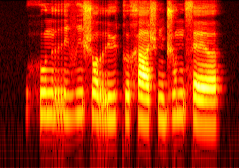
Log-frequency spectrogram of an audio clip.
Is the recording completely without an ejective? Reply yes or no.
yes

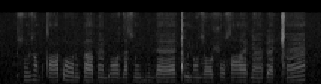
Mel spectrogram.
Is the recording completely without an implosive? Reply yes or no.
no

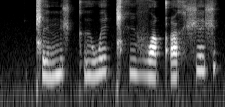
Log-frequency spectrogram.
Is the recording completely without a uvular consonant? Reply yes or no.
no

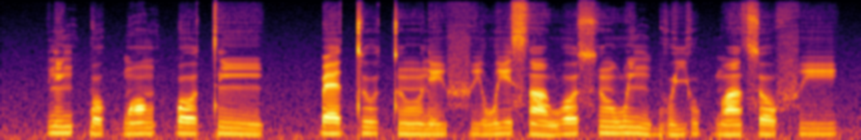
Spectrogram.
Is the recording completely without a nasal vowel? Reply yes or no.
no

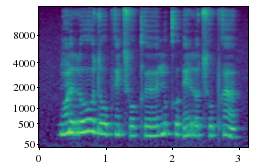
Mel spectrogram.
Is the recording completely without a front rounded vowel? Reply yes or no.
no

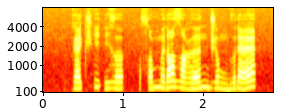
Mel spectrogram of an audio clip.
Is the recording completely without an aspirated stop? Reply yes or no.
no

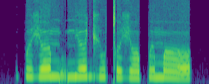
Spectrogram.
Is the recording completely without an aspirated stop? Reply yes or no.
yes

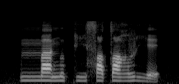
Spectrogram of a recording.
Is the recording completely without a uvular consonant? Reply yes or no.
no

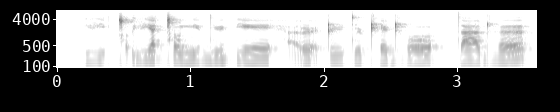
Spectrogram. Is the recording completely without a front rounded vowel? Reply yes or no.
no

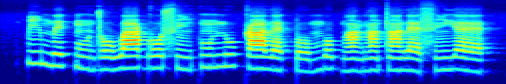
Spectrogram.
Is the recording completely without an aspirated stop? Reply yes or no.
yes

